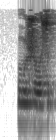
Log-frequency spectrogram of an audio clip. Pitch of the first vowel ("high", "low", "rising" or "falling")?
low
